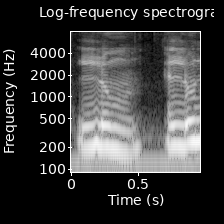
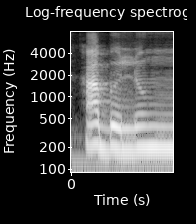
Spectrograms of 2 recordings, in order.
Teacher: लाम की जो पेश है ना उसको मीम से मर्ज करूँ, लुन नहीं पढ़ना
